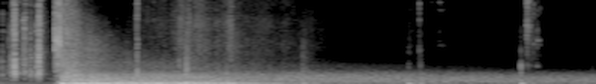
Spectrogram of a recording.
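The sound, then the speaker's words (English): A single loud gunshot cracks out during an armed standoff, then rolls into a long, heavy rumble that fades away over about two seconds. “Fucking shot me! I shot Dusty, who was drawing on me. You just happened to be in the way of my bullet.”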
